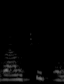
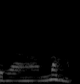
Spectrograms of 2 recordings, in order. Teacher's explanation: जैसे राम को लिखना है, अगर वहाँ हम विसर्ग लगा दिए तो राम नहीं कहेंगे, रामः हो जाएगा। इसमें ह की ध्वनि थोड़ी आती है विसर्ग में। तो राम की जगह अगर केवल हम राम ऐसे लिखें तो राम ठीक है, लेकिन ये विसर्ग हम उठा करके लगा दें तो राम नहीं पढ़ेंगे, तब रामः पढ़ेंगे।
